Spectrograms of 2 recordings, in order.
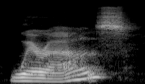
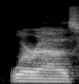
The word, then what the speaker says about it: whereas: the word whereas um so whereas is kind of weird because the as part is stressed it has the black cat vowel and the letter s z so that's just like the word as as i was talking as i was saying whereas he um the where is the same as the word where as well with the air diphthong but you want to be short long so um whereas whereas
